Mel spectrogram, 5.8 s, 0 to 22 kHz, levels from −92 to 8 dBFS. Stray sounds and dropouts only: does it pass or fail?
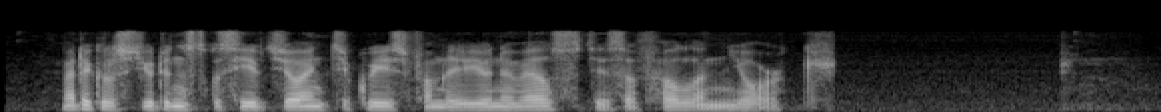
pass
